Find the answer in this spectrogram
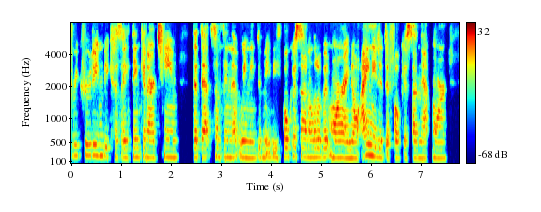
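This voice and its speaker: A woman's medium-pitched voice sounds somewhat breathy. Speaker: fitness team leader. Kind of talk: team training call. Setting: video call.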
